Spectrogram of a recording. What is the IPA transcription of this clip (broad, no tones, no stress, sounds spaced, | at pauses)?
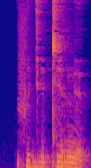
f i ɡʱ i ʔ cʰ i r ŋ ɪ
